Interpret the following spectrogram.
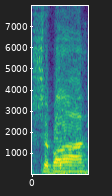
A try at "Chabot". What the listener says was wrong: It it's Chabot. The T is silent.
